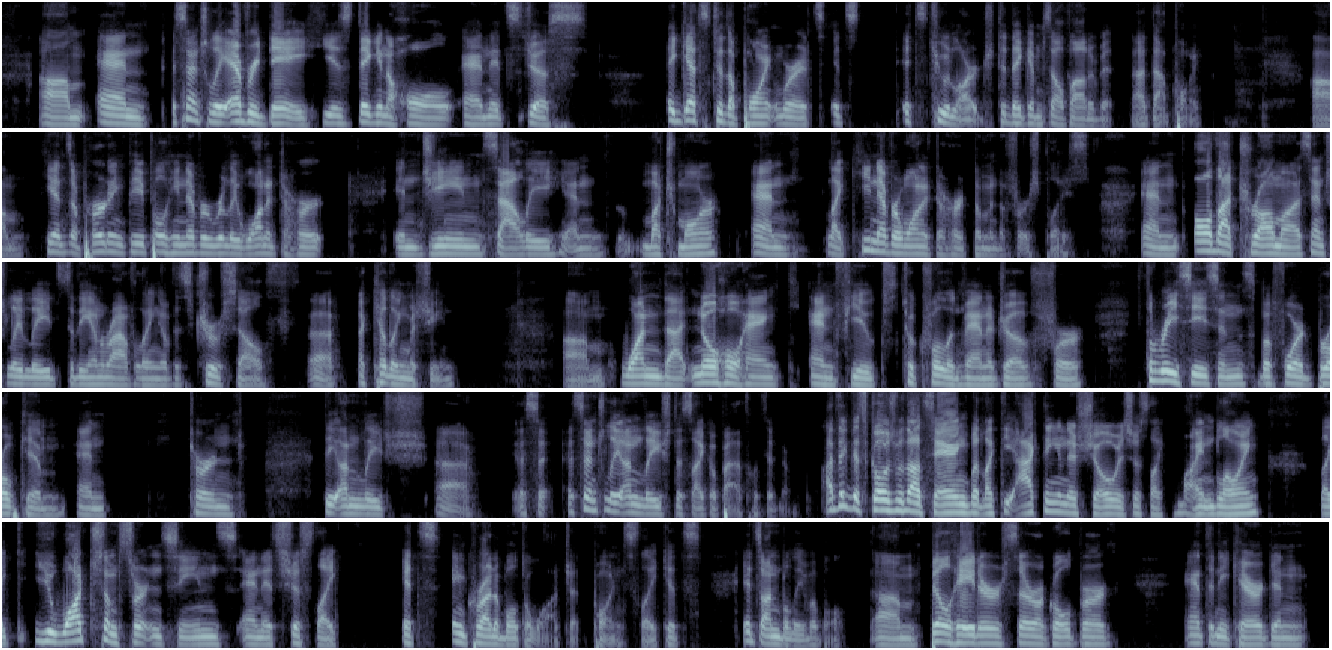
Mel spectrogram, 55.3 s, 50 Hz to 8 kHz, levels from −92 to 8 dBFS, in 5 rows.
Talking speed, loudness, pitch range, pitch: 165 wpm, -27 LUFS, 120-145 Hz, 130 Hz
